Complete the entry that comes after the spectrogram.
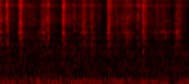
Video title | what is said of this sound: Tee Grows is live! | the okra seed is ready to harvest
